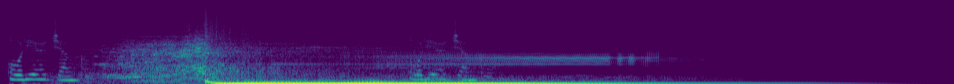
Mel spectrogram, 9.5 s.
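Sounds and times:
high-tech logo sting: 0.8s - 7.9s.

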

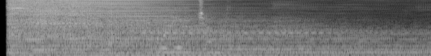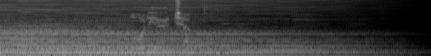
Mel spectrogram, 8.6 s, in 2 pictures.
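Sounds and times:
sci-fi impact: 0.1s - 7.6s.

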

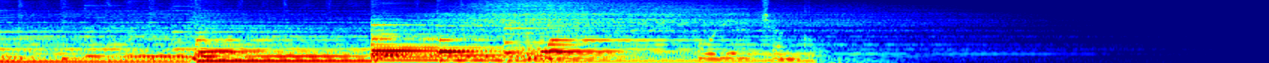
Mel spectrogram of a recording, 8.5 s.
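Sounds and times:
happy Easter logo jingle: 0.1s - 6.2s.

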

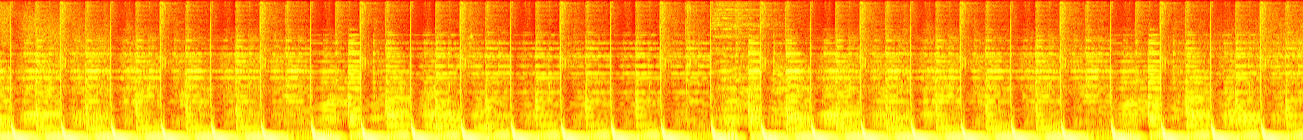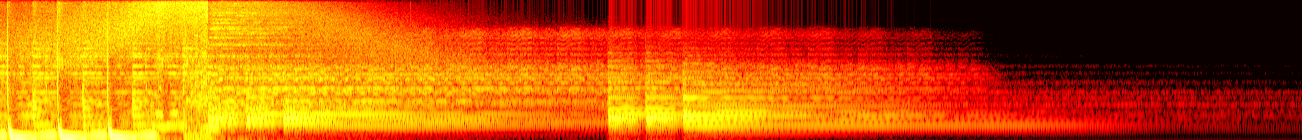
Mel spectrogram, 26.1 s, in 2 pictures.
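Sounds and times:
deep house music: 0.0s - 17.3s.

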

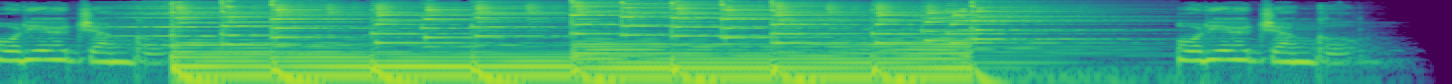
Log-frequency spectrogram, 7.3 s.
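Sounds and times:
Christmas logo jingle: 0.4s - 6.0s.

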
